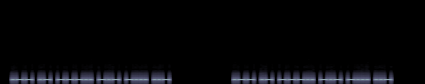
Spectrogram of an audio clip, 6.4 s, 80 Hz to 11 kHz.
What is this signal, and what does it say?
Morse code, heard as a keyed tone, about 34 wpm, 700 Hz. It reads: WA8KBU WA8KBU
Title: Call Signs Repeated 2x - 35wpm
